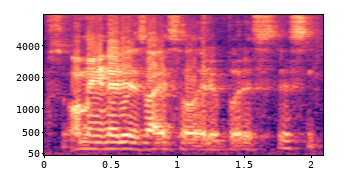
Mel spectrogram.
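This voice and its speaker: A man from New Orleans hosting a college football show, interviewing coaches and players in a relaxed, chatty way. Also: medium pitch, a little fast, gravelly, poor audio. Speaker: show host. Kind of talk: casual sports interview.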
